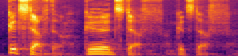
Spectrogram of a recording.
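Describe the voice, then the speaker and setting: A man's voice: medium pitch, vocal fry, dark tone, breathy edge. A man hosting a live trading stream, talking in a loose, rambling way as he answers viewers' questions. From born in New York City, raised in the US South. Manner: rambling, conversational, answers chat questions as they come in. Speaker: livestream host and options trader. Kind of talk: casual live-stream chat.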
